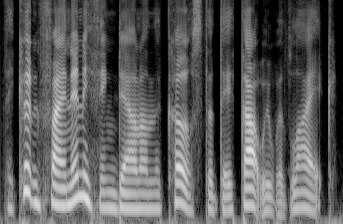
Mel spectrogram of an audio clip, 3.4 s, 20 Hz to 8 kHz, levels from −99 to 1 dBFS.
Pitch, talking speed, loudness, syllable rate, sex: 175 Hz, 245 wpm, -20 LUFS, 5.1 syllables/s, female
